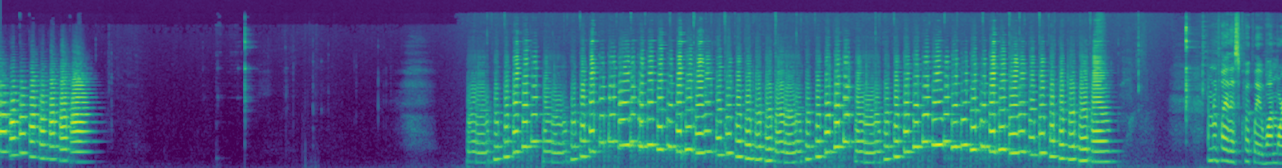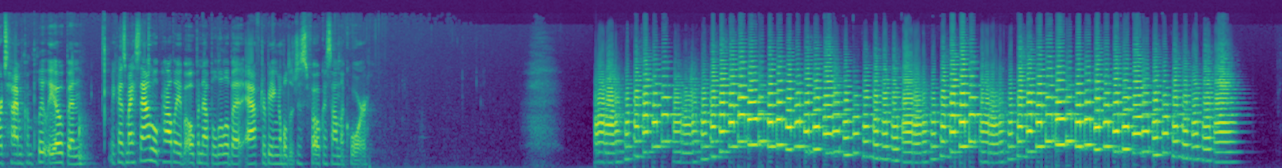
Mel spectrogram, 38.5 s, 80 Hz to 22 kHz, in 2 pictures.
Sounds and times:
Trumpet: 0:00.0 - 0:01.6, 0:07.0 - 0:17.0, 0:28.1 - 0:38.0.

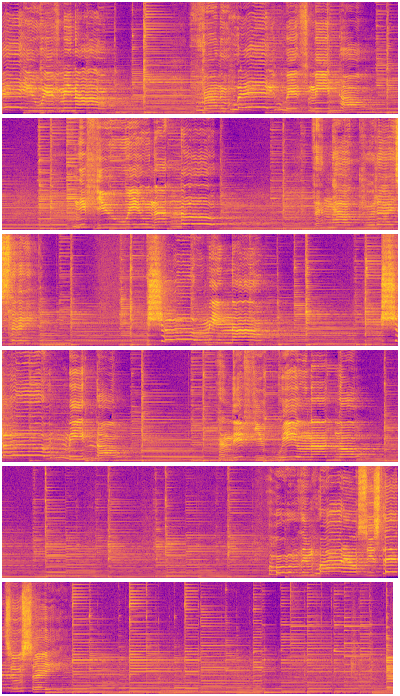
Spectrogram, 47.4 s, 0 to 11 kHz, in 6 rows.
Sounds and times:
Strum: 0:00.0 - 0:38.4.

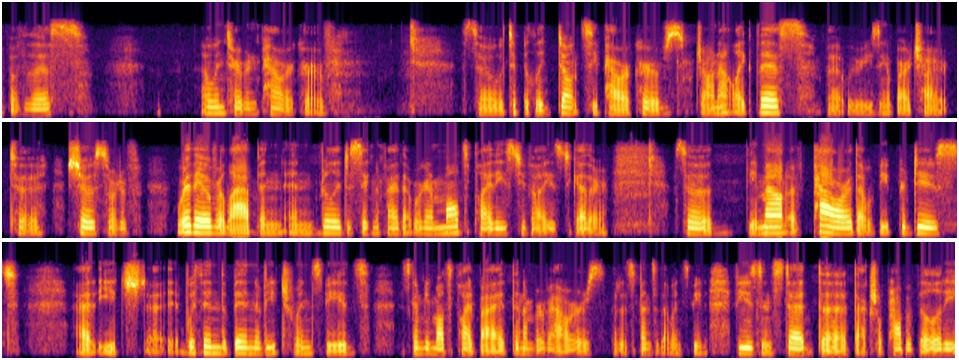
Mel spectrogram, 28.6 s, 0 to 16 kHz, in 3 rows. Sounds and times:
Speech: 0:00.0 - 0:00.8, 0:02.0 - 0:03.5, 0:04.1 - 0:28.6.

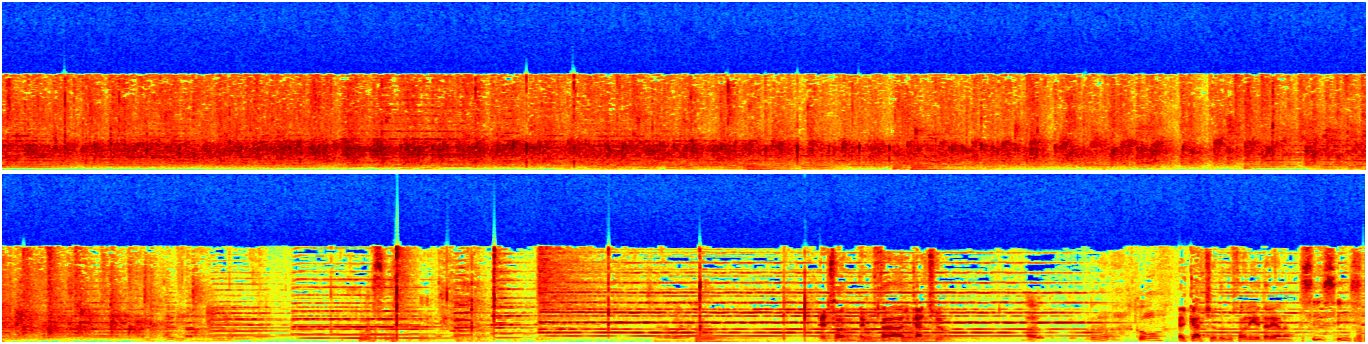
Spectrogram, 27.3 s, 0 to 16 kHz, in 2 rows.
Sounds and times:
Applause: 0:00.0 - 0:16.1, 0:20.6 - 0:23.2
Music: 0:00.0 - 0:27.2.

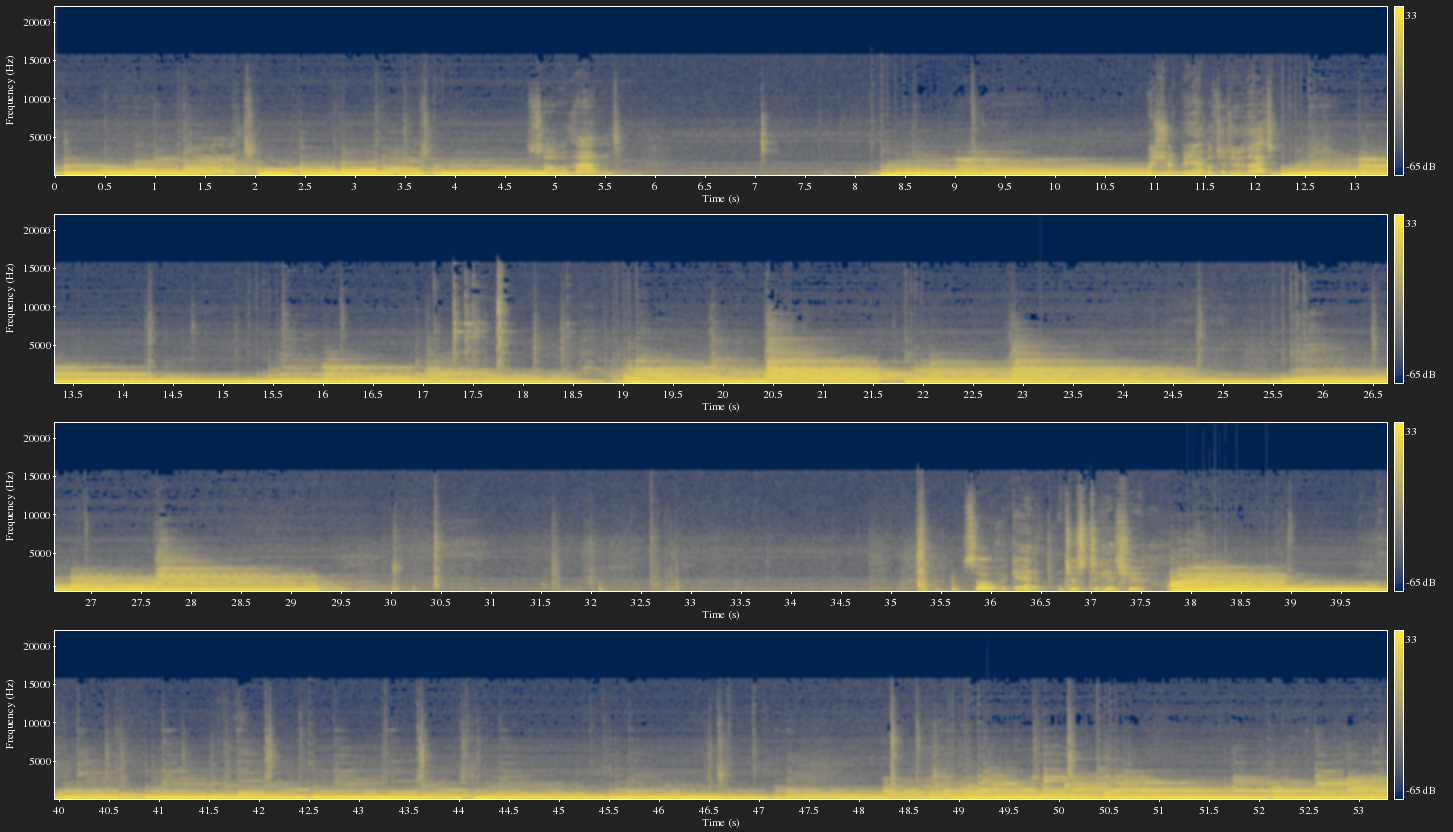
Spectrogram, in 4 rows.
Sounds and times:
Steel guitar, slide guitar: 0:00.0 - 0:05.2, 0:08.0 - 0:30.0, 0:37.8 - 0:53.2
Speech: 0:04.7 - 0:05.7, 0:10.9 - 0:12.3, 0:35.7 - 0:37.6.

